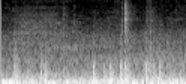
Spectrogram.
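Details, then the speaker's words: Car that was tight before being lent out and driven hard, recorded while driving: low droning hum with a steady throb from the front end. Howling noise from the front, source not yet identified. "it sounds absolutely howling now. This car was tight and all up together before. How hard he's been driving, but it's making an awful noise from the front."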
